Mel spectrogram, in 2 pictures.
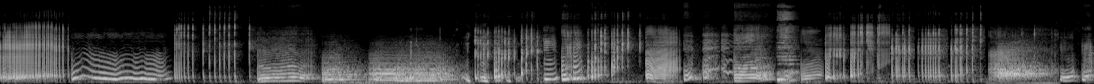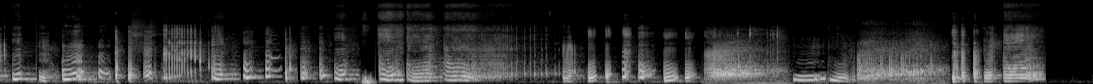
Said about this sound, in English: You remember my Super Fart remix? Because I did Fart of the Week and I had just like 40 farts that, that I recorded. For some reason, I put them back on the soundboard today.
